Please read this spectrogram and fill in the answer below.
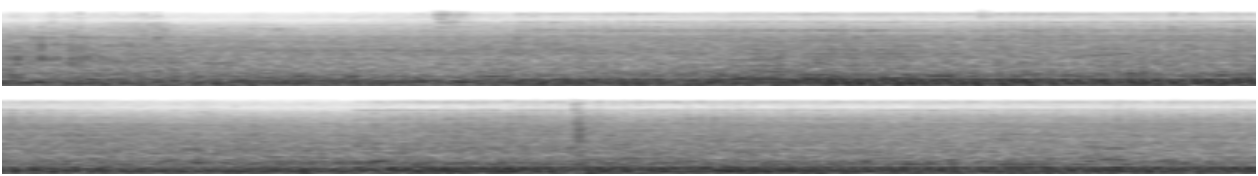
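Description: Steady road traffic and a vehicle engine running close by, growing a little louder after about three seconds.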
